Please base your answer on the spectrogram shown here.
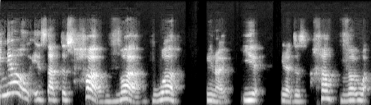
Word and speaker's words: Vav: says Yahweh or Yod Vav Hey Vav. Okay, and the Vav, if you know Hebrew, can be pronounced Wa, according to the kind of one set of pronunciations, or more commonly is pronounced va.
